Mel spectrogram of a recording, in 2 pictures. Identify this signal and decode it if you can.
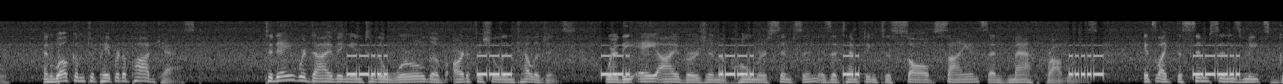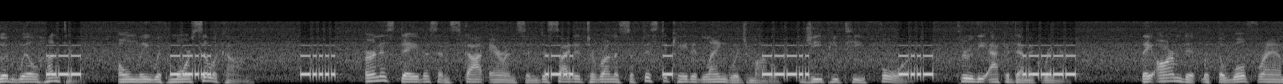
Morse code, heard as a keyed tone, machine-sent, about 39 wpm, spaced as for 9 wpm, 480 Hz, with speech in English. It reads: 7OGPN 48O76 LT8X1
